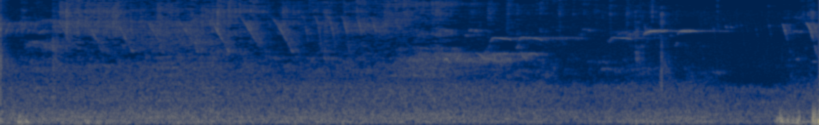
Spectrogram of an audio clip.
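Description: Small birds chirping: runs of quick falling notes and, midway, a thin held whistle, over a steady low hiss of ambient noise. A few louder low thumps come in near the end.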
